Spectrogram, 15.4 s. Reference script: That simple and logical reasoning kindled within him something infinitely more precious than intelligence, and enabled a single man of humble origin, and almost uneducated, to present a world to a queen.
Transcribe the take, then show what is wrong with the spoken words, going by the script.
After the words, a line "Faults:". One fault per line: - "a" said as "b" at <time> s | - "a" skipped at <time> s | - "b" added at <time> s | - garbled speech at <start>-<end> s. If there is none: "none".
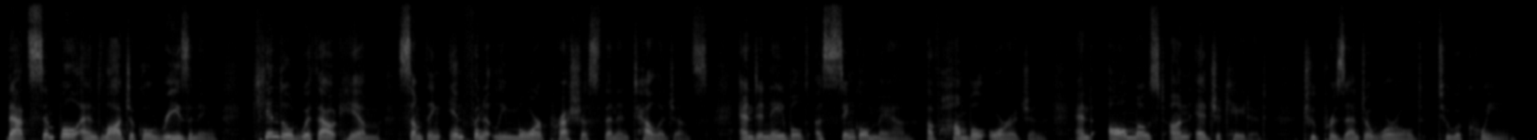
That simple and logical reasoning kindled without him something infinitely more precious than intelligence, and enabled a single man of humble origin, and almost uneducated, to present a world to a queen.
Faults:
- "within" said as "without" at 3.0 s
